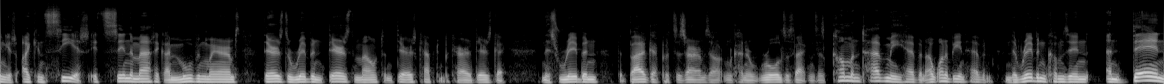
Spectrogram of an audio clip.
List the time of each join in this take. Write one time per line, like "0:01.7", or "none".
0:04.9
0:07.9
0:10.0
